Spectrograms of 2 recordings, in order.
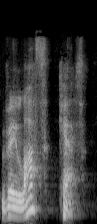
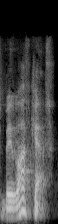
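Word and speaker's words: Velázquez: Well, I looked him up, and there, his actual pronunciation is Velazquez. The Z is pronounced TH, so it's Velazquez.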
